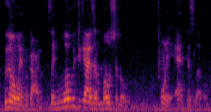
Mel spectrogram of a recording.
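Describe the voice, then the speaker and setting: A man's voice: medium pitch, fairly quick, slight background noise. A man hosting a casual sports podcast chat, putting questions to his guests in informal speech. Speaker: podcast host.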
